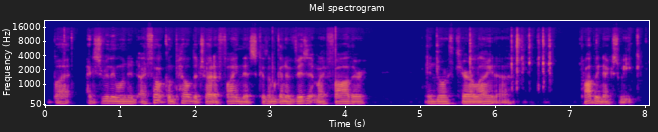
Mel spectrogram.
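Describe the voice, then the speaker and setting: A man's voice: low-pitched, little pitch movement, moderate pace, long pauses, slight background noise. A man chatting casually to his viewers, congested and sniffly from an illness, rambling with frequent restarts. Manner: rambling, restarts, soft chuckles. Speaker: video creator. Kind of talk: casual vlog chat.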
